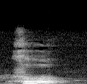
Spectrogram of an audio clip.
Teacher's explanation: WH hərf birləşməyimiz özündən sonra o gələrsə W düşər. Yəni səs olaraq W düşər.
